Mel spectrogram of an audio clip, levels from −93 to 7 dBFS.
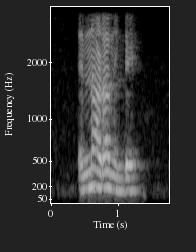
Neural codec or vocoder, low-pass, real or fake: none; 3.6 kHz; real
